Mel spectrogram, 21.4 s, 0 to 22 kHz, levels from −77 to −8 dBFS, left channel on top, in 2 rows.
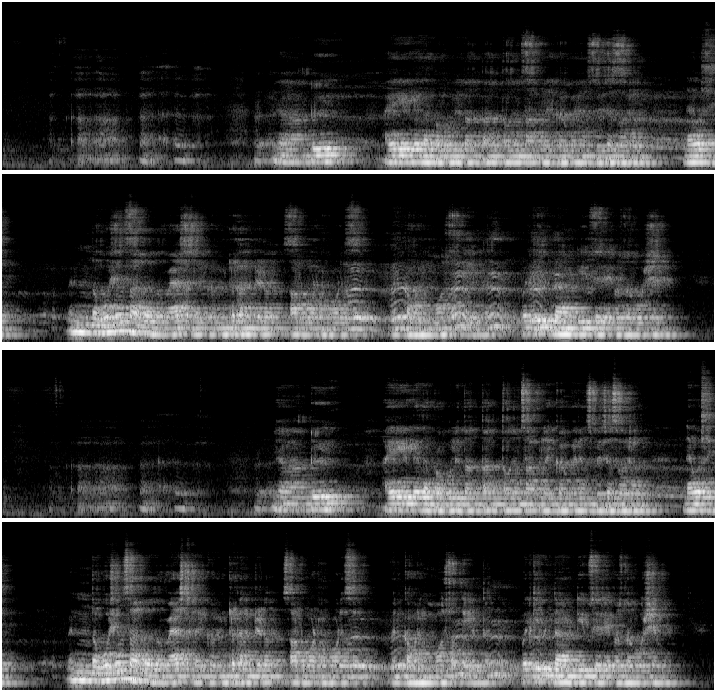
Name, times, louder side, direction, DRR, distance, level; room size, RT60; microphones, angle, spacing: sound 1, 0.7-0.8 1.0-1.8 2.1-3.0 3.8-5.9 6.2-7.4 7.8-8.8 9.1-11.5 12.6-12.8 13.4-13.8 14.2-19.6, left 1 dB, 90° left, 8.0 m, -31 dB
voice 1, 4.0-9.8 10.2-10.8 11.6-16.2 16.5-18.1 18.5-20.7, equal, 70° right, 3 dB, 5.6 m, -20 dB
27.5 x 25.5 x 6.9 m, 0.72 s
head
